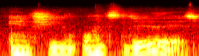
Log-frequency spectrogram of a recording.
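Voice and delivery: plain reading voice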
